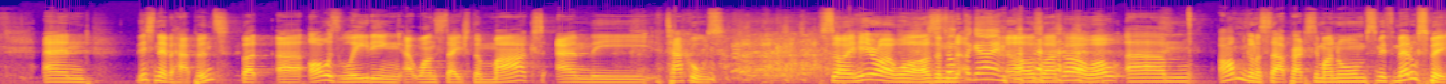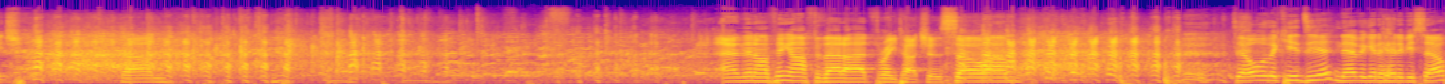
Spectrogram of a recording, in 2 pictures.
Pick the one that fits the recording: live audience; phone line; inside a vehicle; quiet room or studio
live audience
